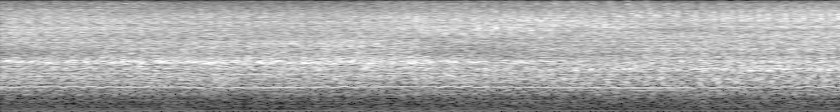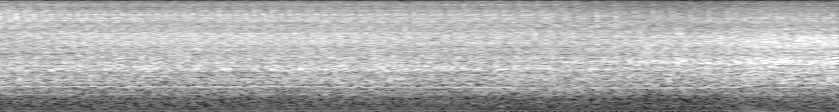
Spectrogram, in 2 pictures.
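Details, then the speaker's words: Moke engine bench tested out of the vehicle, fuel squirted down the carburettor, coil powered and starter jumped: loud idle with uneven stumbling beat; misfire on one cylinder. "I've got a miss on one cylinder. I'll see if I can find out which one it is."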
